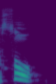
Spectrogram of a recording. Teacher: เราเขียนสุขสะกดด้วยขไข่แต่เวลาอ่านเราอ่านเหมือนว่ามีตัวกเป็นตัวสะกด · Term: มาตราแม่กก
